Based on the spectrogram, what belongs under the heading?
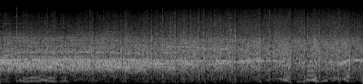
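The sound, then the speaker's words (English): An audience claps on cue after a recitation of chemical element names, steadily and loudly, a dense, continuous wash of applause that holds at an even level for several seconds, with faint voices mixed in underneath. “Now, clap.”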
